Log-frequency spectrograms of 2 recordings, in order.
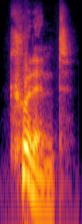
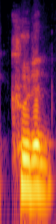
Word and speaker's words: could: The L is silent. So it's not but could.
